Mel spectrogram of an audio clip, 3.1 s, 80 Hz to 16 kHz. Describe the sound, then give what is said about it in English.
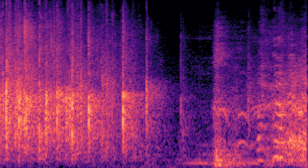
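A live crowd at the show Do Go On at 229 The Venue in London claps steadily and loudly, the dense patter easing briefly before swelling again, with a few scattered whoops and laughs mixed in near the end. “Give me a round of applause if you've ever heard our show Do Go On before.”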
